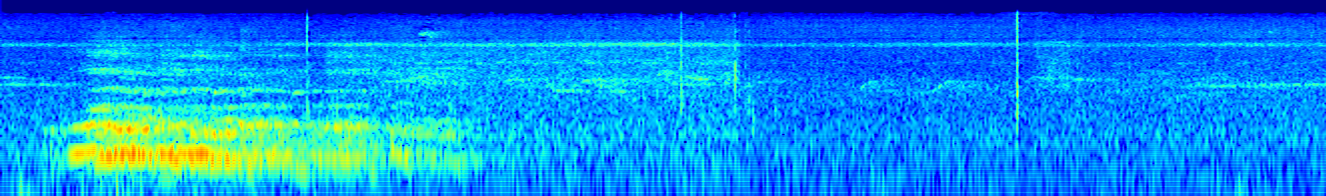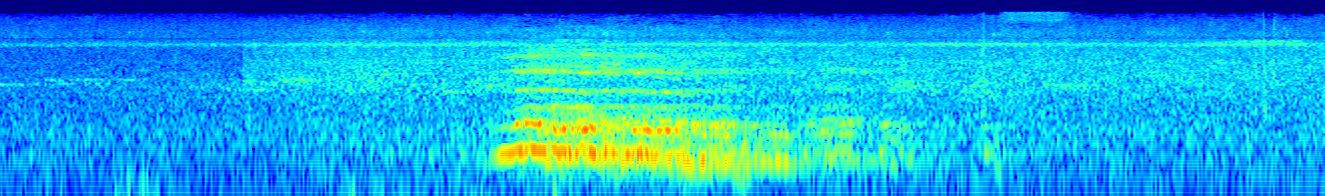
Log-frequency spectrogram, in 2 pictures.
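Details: Howling monkeys at Arenal Observatory Lodge in Costa Rica give two loud bursts of deep, rasping roaring, one at the start and another about thirteen seconds later, separated by a quieter stretch of continuous insect hum.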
